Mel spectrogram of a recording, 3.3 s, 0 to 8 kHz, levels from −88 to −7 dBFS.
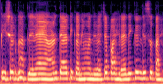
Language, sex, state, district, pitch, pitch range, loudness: Marathi, female, Maharashtra, Dhule, 195 Hz, 185-210 Hz, -11 LUFS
